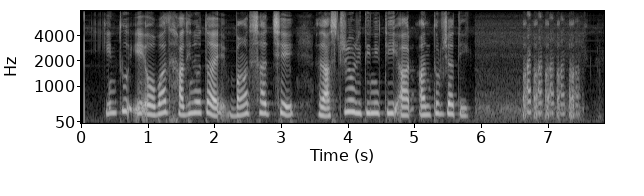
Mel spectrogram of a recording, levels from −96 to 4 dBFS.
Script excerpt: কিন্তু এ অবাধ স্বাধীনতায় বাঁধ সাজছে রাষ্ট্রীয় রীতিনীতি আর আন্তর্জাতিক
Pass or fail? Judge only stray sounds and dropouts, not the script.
fail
